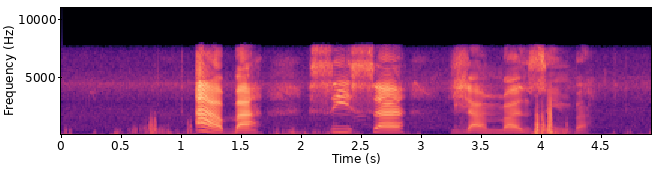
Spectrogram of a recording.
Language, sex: Xhosa, female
